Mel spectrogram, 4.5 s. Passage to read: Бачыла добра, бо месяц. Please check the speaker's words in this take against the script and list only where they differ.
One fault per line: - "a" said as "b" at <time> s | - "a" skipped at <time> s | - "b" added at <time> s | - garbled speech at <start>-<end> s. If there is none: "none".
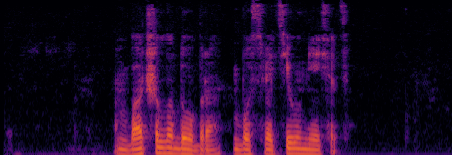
- "свяціў" added at 2.6 s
